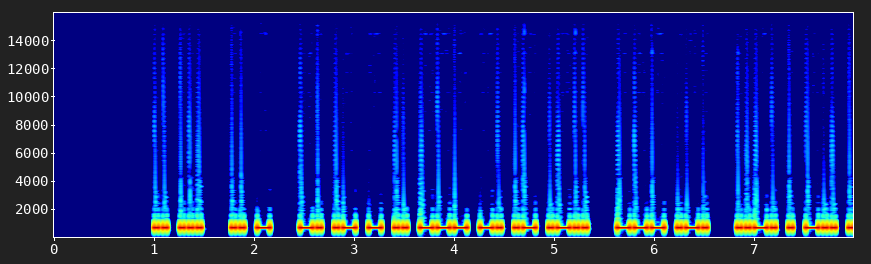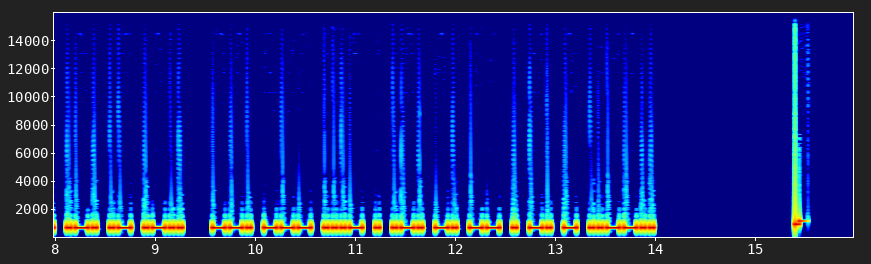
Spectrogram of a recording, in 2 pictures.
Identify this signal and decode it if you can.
Morse code, heard as a keyed tone, about 28 wpm, 700 Hz. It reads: IS IT NATIONAL OR FEDERAL GOVERNMENT?
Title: Sentences from Top 1000 Words - Review Part 5 - 28wpm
